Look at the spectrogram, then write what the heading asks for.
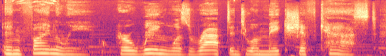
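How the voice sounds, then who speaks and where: A woman's voice: on the low side, fairly even intonation, measured pace, faint music behind. A woman narrating a story in a scripted fan fiction reading.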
